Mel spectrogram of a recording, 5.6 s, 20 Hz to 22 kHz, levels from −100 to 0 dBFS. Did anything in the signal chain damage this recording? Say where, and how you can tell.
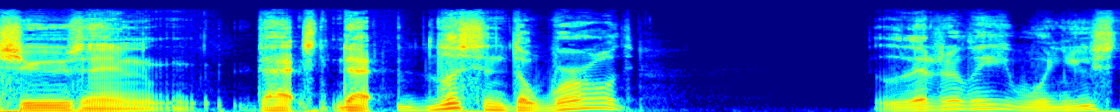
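Yes. Zipper noise enters at the driver or buffer stage. From 2.02 to 3.09 s, just after "and that that", the level falls by roughly 10 dB in about forty unsmoothed steps a second, which ticks audibly. The waveform envelope shows a staircase, and a spectrogram shows faint, evenly spaced vertical click lines.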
